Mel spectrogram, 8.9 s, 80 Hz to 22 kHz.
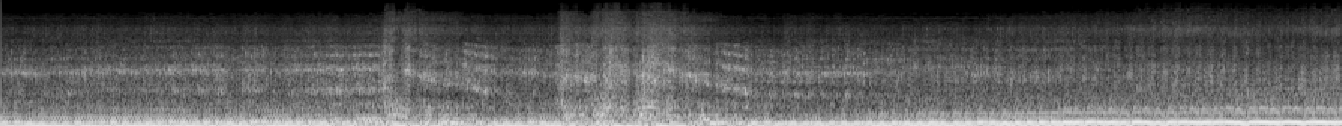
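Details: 2008 Honda CBR1000RR idling on the third start after a thud when shifting into third on the interstate, with what may have been white smoke near the triple tree under hard acceleration: a loud regular clacking about four times a second, briefly masked by a throttle blip. Cause unknown.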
